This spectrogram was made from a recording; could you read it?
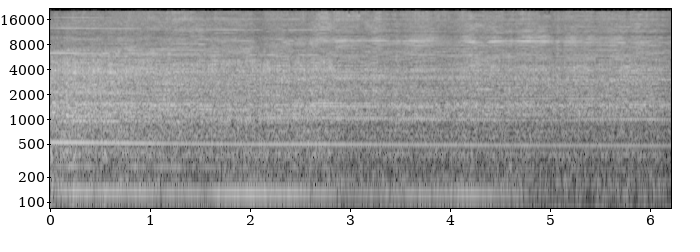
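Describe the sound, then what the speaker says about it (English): A grinder works plug welds smooth on a Willys MB Jeep tub, a loud continuous abrasive rasp with a steady motor hum, close and uninterrupted. "Just working on grinding off some of the plug welds here, make them nice and smooth."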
